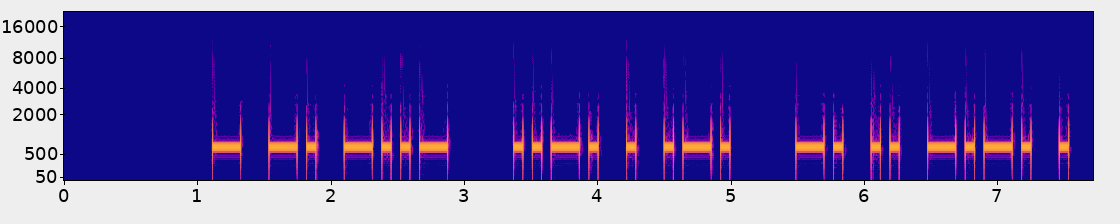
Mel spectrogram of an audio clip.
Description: Morse code, heard as a keyed tone, about 17 wpm, 700 Hz. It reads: TNX FER NICE
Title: Common QSO Phrases 17wpm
